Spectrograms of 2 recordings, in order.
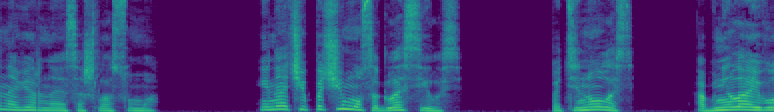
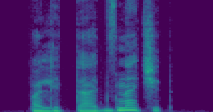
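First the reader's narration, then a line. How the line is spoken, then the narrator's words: Quiet question. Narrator (Russian): тихо переспросил Ричард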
